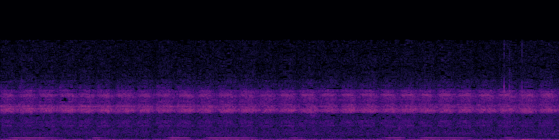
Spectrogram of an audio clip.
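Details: Cicadas singing to a listening black cat: an even, metallic high whine runs steadily through, while short low tonal dashes repeat underneath against a faint rumble of background noise.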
